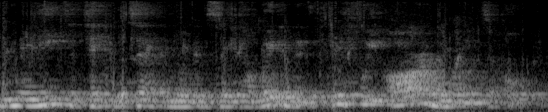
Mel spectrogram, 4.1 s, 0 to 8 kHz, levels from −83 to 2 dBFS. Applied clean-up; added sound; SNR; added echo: neural separator model SepFormer DNS4.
